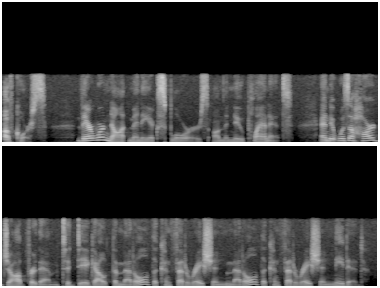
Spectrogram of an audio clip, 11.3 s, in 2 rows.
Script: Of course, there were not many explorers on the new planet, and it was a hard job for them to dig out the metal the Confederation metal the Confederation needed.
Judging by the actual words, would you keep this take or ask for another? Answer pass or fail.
pass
